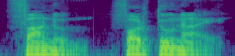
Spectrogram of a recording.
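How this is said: It is said with a Latin pronunciation.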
